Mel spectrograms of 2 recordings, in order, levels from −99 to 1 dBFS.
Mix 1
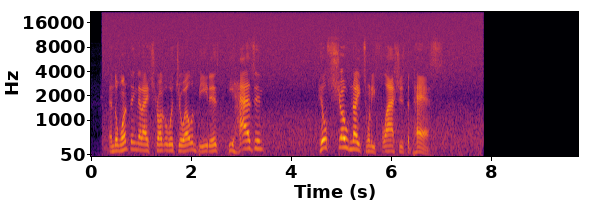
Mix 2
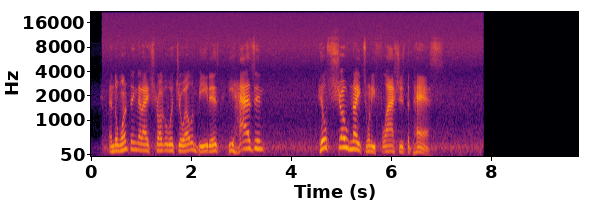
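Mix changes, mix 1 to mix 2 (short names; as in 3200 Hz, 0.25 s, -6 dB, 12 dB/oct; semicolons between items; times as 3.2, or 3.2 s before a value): background -5.0 dB; master: add graphic EQ 125/250/500/1000/2000/4000/8000 Hz +4/+12/-4/-11/+11/-12/+6 dB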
